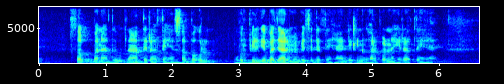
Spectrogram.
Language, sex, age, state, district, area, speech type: Hindi, female, 45-60, Bihar, Samastipur, rural, spontaneous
